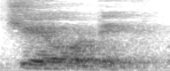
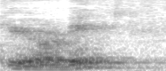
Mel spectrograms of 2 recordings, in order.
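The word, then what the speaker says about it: chaotic: I would call it चेओटिक और चेओस, बट the word is केओस और क्योटिक एंड it will be disorderly and this will be very violent and noisy place.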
